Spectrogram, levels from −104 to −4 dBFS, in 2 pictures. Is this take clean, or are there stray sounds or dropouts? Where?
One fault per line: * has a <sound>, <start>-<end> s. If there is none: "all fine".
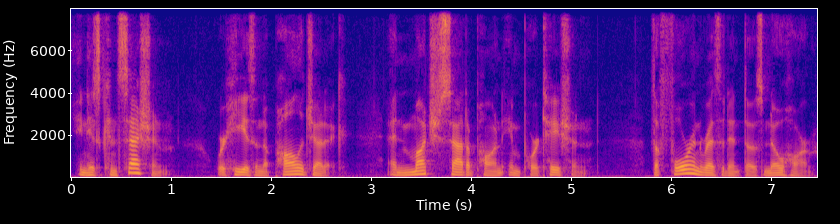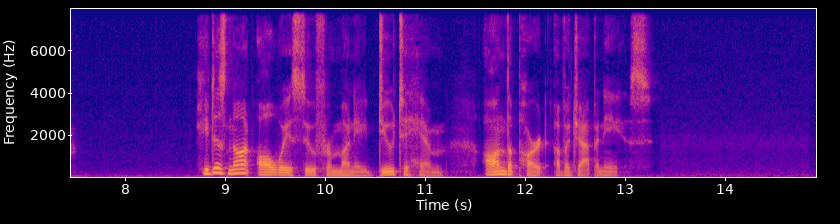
all fine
